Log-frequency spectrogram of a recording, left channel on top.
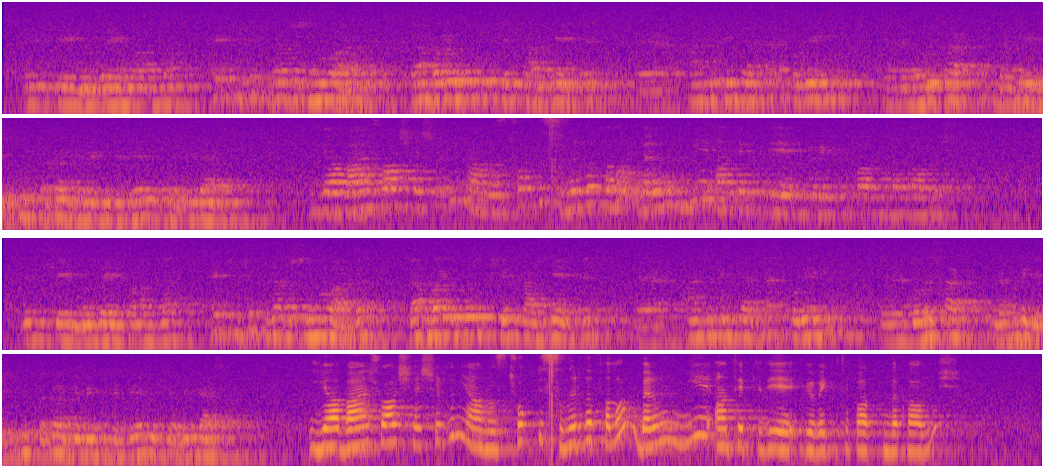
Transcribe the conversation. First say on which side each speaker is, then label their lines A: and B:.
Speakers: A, on the right; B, on the right.
A: e, şey mozaiği falan filan. Hepsinin çok güzel bir sunumu vardı. Ben bayıldım, çok kişiye de tavsiye ettim. E, Antep'e gidersen oraya git. E, dolayısıyla artık lafı da geçti. Mutlaka Göbekli Tepe'ye, Urfa'ya da gidersin.
B: Ya ben şu an şaşırdım yalnız. Çok bir sınırda falan mı? Ben onu niye Antep'te diye Göbekli Tepe aklımda kalmış?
